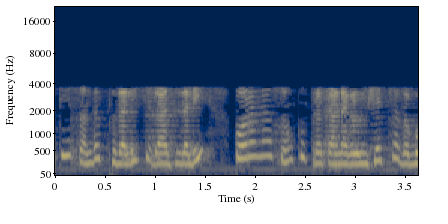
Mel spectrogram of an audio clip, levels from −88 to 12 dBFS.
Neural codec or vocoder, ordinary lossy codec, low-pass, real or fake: none; AAC, 16 kbps; 3.6 kHz; real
